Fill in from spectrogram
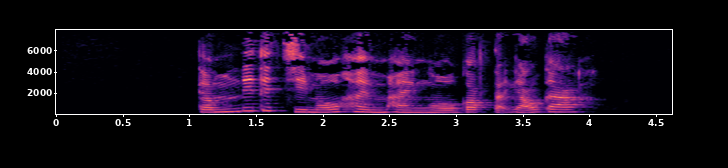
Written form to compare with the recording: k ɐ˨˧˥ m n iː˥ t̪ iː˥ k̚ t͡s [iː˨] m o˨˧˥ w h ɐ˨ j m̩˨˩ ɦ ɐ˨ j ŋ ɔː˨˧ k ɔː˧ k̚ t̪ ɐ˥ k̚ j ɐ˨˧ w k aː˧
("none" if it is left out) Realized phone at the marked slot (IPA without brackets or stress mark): iː˨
